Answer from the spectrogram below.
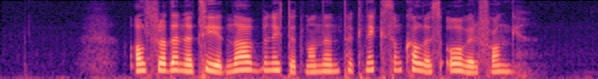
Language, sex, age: Norwegian, female, 30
